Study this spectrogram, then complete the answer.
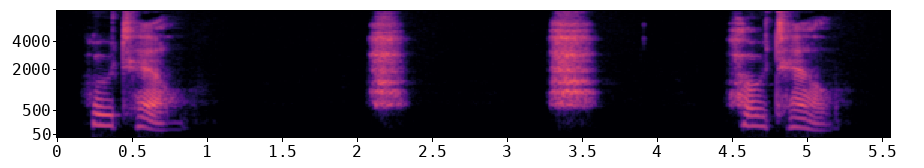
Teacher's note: In English, all we have to do is breathe and we've pronounced the H. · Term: H sound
